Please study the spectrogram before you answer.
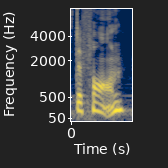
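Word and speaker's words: Dauphin: yeah okay I mean it's spelled like dolphin dolphin but it's defon yeah and uh she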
